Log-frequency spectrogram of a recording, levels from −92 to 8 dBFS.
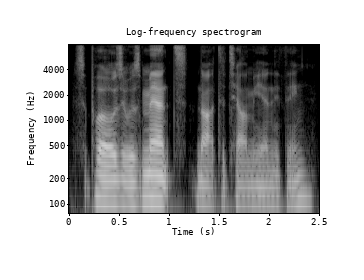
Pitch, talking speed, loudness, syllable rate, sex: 90 Hz, 240 wpm, -22 LUFS, 6.0 syllables/s, male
